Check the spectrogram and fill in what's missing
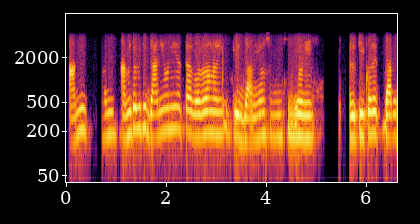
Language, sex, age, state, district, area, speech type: Bengali, male, 18-30, West Bengal, Nadia, rural, conversation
